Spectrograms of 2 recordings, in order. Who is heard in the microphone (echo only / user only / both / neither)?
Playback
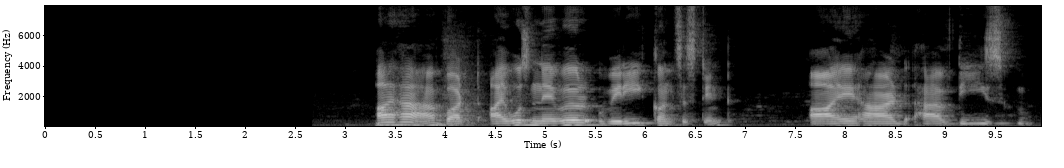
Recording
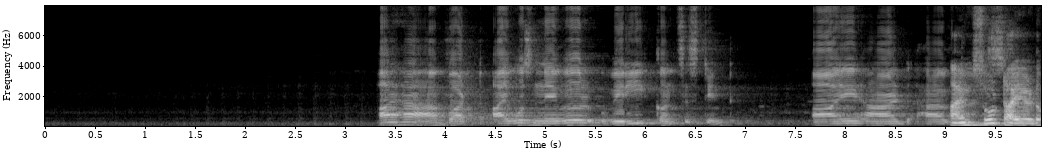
both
